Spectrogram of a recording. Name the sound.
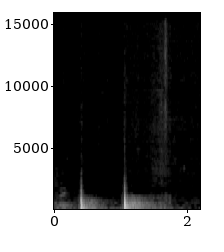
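knocking on a door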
